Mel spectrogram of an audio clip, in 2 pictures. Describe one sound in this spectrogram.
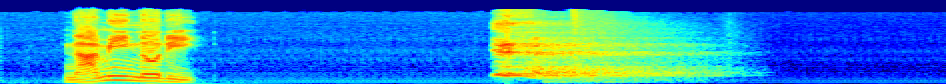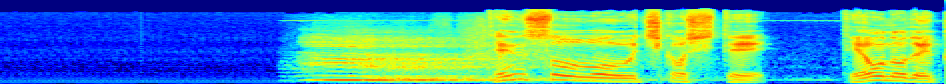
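A man's voice rings out in an echoing hall.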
